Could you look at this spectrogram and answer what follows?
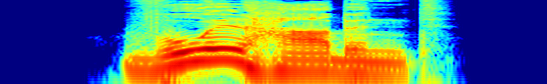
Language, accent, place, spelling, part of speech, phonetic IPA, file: German, Germany, Berlin, wohlhabend, adjective, [ˈvoːlˌhaːbn̩t], De-wohlhabend.ogg
- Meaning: well off, well-to-do, wealthy, rich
